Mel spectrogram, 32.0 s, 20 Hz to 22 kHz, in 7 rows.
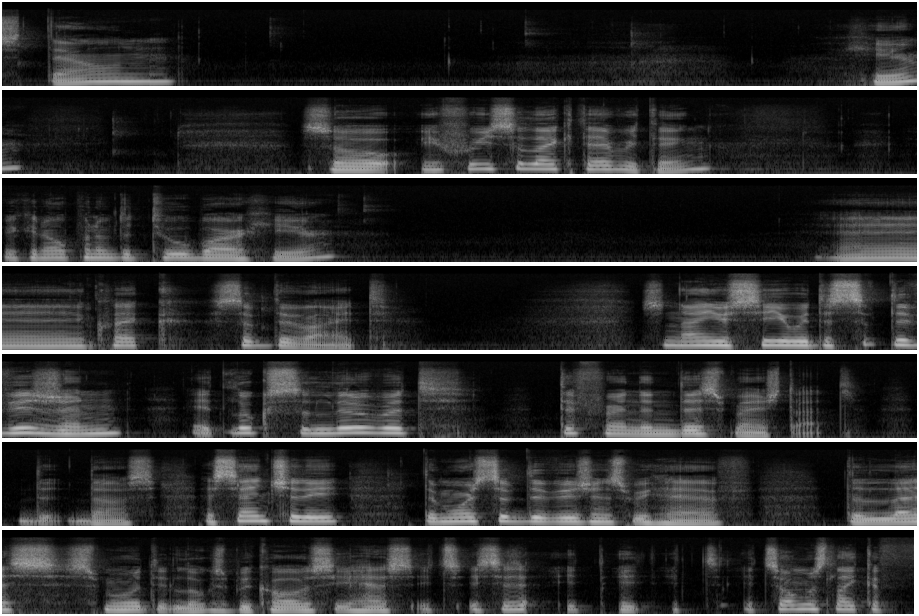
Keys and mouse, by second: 1.8-2.8 drag, 2.8 z, 3.2 middle click, 4.6 Tab, 6.1 a, 7.9 a, 12.7-14.1 middle drag, 14.1-16.2 drag, 16.8-21.3 drag, 24.9-31.5 drag.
